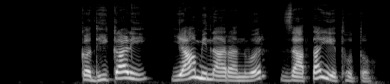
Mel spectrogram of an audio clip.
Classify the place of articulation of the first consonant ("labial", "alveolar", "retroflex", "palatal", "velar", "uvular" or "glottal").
velar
